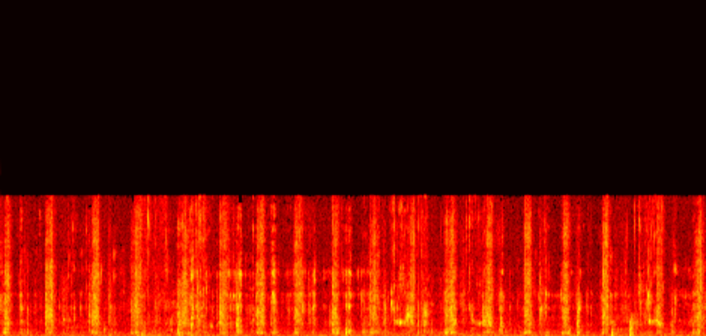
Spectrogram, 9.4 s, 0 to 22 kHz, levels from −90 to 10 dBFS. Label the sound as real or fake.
real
